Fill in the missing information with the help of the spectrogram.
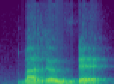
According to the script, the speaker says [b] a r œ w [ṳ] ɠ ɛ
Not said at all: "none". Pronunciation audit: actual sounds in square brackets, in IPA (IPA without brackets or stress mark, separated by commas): b, ṳ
